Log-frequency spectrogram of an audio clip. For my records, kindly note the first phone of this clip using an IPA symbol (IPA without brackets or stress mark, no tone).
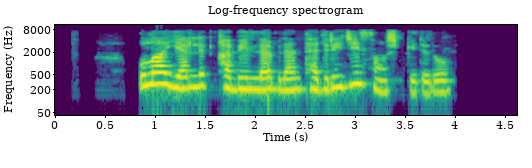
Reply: u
